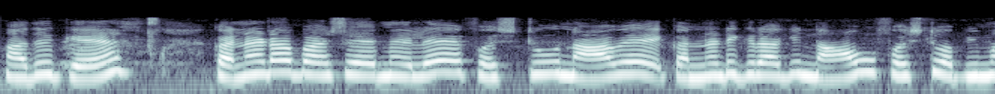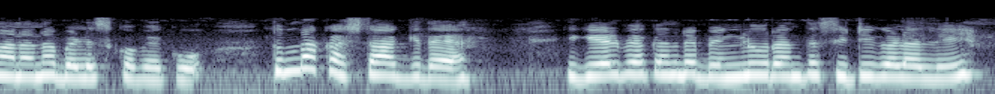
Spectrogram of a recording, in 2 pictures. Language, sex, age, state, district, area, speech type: Kannada, female, 18-30, Karnataka, Tumkur, urban, spontaneous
